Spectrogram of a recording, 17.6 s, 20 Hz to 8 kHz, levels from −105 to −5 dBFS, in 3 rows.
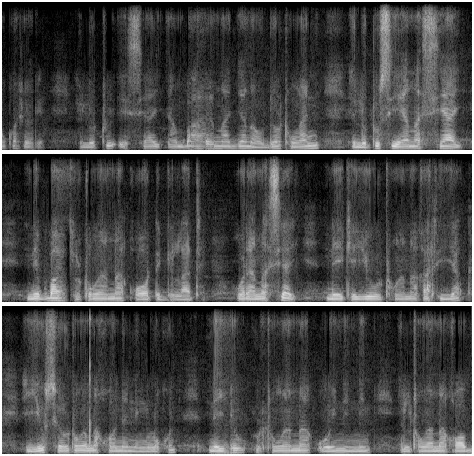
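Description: Brief buzzy, smeared patches that fade out break up the speech at 0.35–0.41 s, 2.35–2.66 s (several short dropouts in a row), 6.57–6.75 s and 14.53–14.72 s. These are VoIP packet loss concealed by the speech codec: the Speex decoder stretches its last pitch and filter while reducing the gain. From 0.96 s to 4.01 s, speech and background swell together by about 10 dB, ending just before "elotu si enasiai". That is automatic gain rising, as the gain control slowly pushes up a quiet input.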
